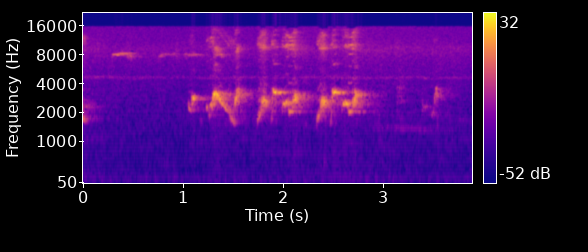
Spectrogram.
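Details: Red-whiskered bulbul decoy in Vietnam delivering fighting song: a quick run of bright, warbling, slurred notes lasting about two seconds, loud and lively, over quiet outdoor background with a thin high hum.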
